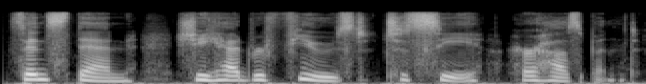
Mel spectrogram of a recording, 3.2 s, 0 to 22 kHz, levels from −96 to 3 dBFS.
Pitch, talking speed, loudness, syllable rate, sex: 195 Hz, 165 wpm, -20 LUFS, 4.8 syllables/s, female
